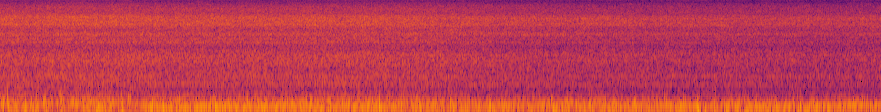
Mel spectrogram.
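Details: Toyota Land Cruiser started after a long absence, now warmed up with the choke pushed in and the fan clicking off; even, steady low rumble with no misses, surges or knocks, a smooth, healthy idle.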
